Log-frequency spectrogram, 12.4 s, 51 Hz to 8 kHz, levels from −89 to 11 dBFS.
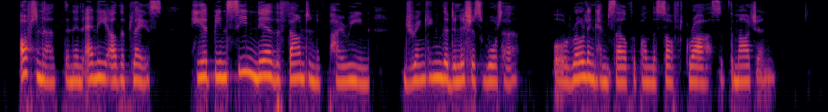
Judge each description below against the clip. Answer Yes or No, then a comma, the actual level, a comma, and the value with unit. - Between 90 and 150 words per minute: Yes, average, 140 wpm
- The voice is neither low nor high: No, high, 215 Hz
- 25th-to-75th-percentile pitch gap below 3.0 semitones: Yes, narrow, 2.6 semitones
